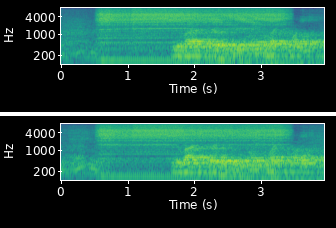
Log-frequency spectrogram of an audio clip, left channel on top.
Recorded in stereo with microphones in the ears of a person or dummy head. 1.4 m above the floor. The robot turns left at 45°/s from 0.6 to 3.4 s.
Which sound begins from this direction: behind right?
A man speaking, at 1.6 s.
